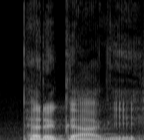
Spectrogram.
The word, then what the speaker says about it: pedagogy: your videos great pit dog I could never pronounce that word had a pedagogue pit to dog Aggie is it pedagogy pedagogy yes pedagogy right behind the course and a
